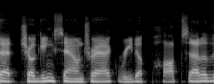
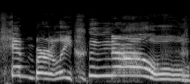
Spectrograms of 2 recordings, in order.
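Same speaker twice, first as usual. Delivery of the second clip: very high, sincere pleading voice, drawn-out "no"; 5 dB louder than usual. Retelling a scene in which Alpha Five protests: imitating Alpha Five's heartfelt plea. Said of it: "And it's so heartfelt".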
